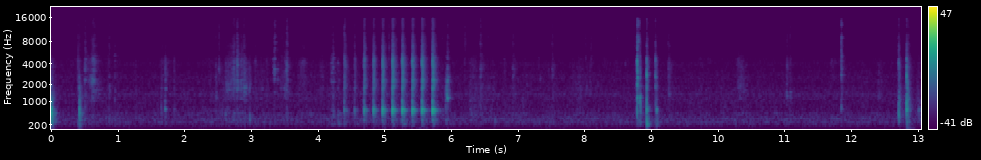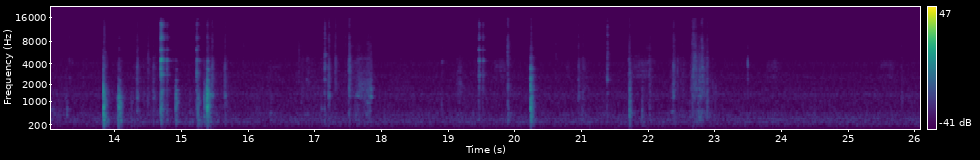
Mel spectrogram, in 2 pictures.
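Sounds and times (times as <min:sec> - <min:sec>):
clicks and cracks of eating: 0:01.6 - 0:08.2.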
